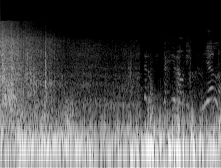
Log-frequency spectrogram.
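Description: Echoing tail of a heavy gun firing, the blast rolling away and fading over about two seconds, over a steady low rumble.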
